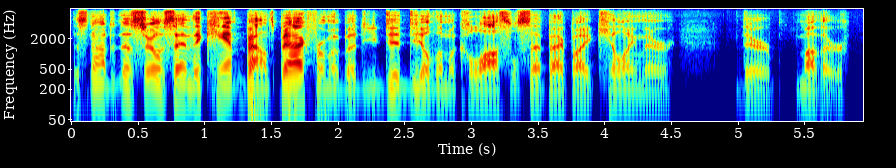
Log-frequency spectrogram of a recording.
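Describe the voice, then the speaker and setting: A man running a tabletop game as game master, explaining things casually in a halting, repetitive way. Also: fairly low pitch, steady tone, a bit bright, no room sound, highs cut off. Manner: halting, explanatory, repeats himself.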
